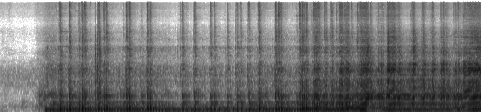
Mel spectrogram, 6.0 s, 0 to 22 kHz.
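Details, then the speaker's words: 2000 Arctic Cat ZL440 two-stroke after a rebuild, after clearing a flood; catches into a crisp, even crackle, revving cleanly with no misses; runs healthy. "Dude, this kind of sounds good. I know."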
